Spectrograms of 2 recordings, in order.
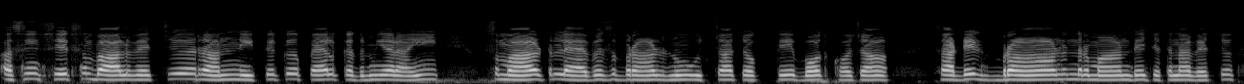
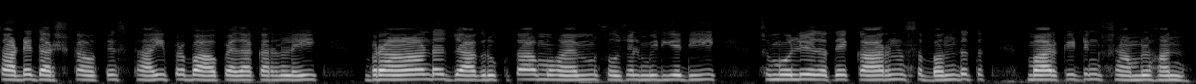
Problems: background sounds at intervals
